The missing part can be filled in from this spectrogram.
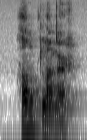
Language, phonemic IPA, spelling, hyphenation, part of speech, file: Dutch, /ˈɦɑntˌlɑ.ŋər/, handlanger, hand‧lan‧ger, noun, Nl-handlanger.ogg
- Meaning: 1. accomplice, henchman (one who assists in criminal or unethical activity) 2. assistant; helper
